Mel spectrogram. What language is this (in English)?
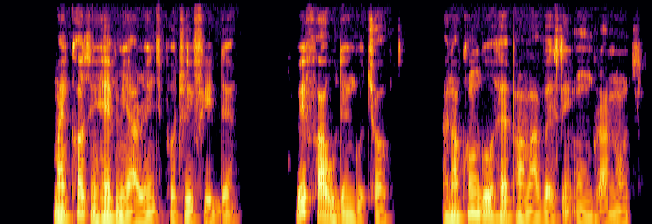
Nigerian Pidgin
